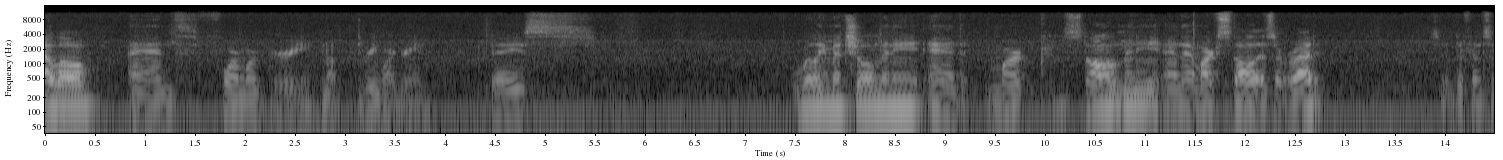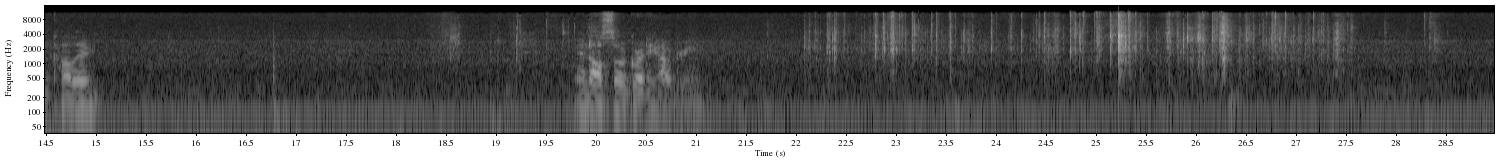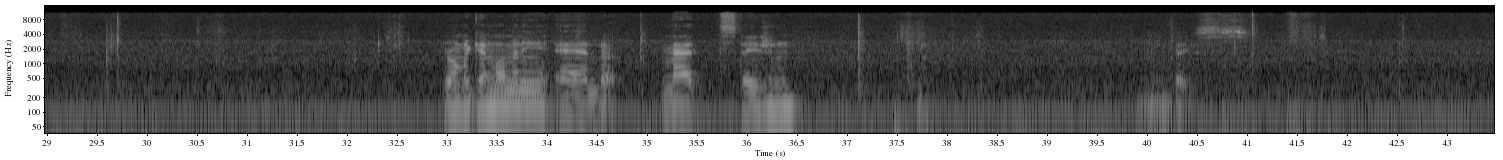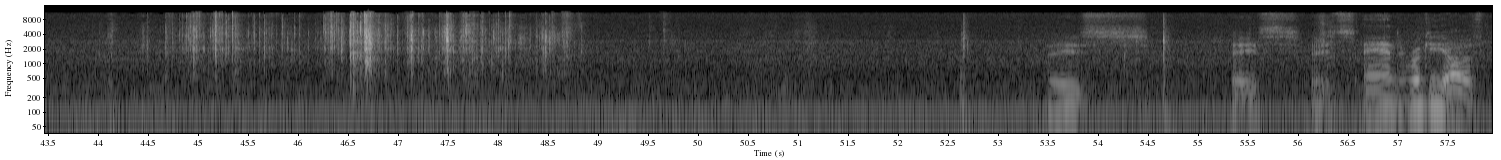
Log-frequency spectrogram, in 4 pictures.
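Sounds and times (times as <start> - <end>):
low steady hum: 0.0 - 57.9
cards rustling and clicking: 22.1 - 27.6, 44.1 - 48.9
wrapper crinkling: 22.1 - 27.6, 44.4 - 48.9.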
